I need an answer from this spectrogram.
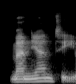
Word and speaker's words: Magnanti: actually written by Dr brook mananti or magnanti is how you spell it uh she is the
